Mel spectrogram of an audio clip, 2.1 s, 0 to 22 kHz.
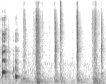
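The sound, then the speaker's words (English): Keys striking on a 1920s Underwood Standard manual typewriter, a series of sharp, fairly faint clacks at an uneven, hesitant pace. “I gave a 1920s Underwood Standard a try. Is it even typing?”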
